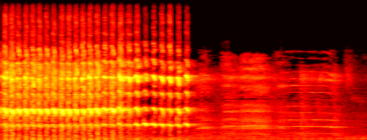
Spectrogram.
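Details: Greater green leafbird, masteran training recording mixing platuk and cililin styles with pauses: a rapid chatter of clipped, ringing notes, some four per second, stops after two seconds and leaves a soft background hush.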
